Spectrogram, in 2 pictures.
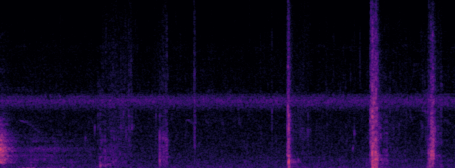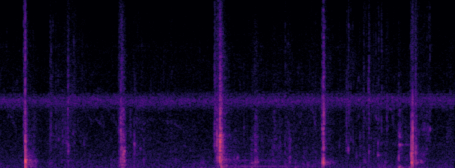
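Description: Rubber boots squelch and splash in shallow muddy water.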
